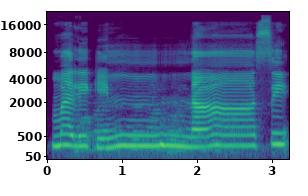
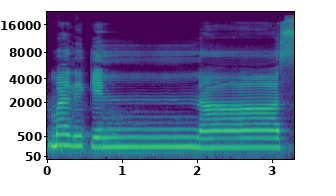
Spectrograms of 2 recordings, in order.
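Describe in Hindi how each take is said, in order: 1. आख़िरी शब्द छोटी i स्वर पर खत्म होता है। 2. आख़िरी शब्द बिना स्वर का व्यंजन पर खत्म होता है।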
